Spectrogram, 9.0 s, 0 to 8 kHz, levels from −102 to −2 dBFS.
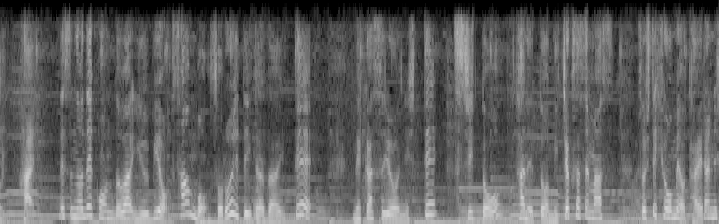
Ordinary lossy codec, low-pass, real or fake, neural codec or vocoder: Opus, 32 kbps; 7.2 kHz; real; none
